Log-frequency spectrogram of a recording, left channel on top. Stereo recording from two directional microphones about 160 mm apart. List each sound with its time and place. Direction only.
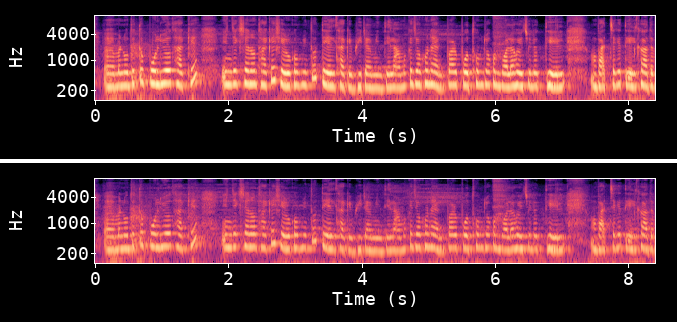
0.2 s a woman's voice: 20° left (ahead or behind)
